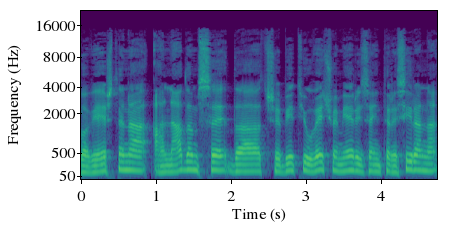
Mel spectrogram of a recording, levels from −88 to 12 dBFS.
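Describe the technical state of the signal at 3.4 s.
The signal at 3.4 s is intact, with no dropout, distortion, glitch or other fault audible at that moment.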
